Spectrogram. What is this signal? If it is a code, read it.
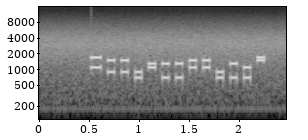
Multi-frequency trunk signalling (R1, as on North American trunks), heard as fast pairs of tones, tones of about 70 ms. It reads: KP 88164499142 ST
